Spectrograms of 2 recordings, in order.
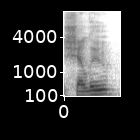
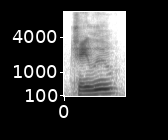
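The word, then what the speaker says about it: Chelou: go check out jaelu i don't want to pronounce it shellu chelu c-h-e-l-o-u he is amazing amazing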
